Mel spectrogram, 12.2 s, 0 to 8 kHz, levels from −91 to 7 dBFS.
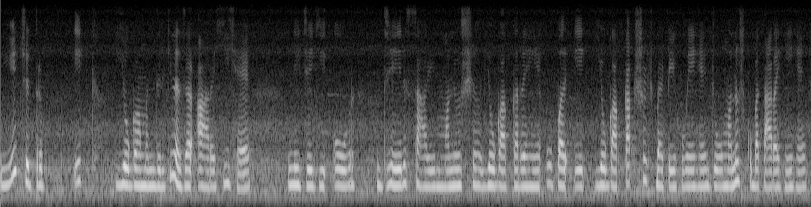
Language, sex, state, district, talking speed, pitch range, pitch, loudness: Hindi, female, Chhattisgarh, Jashpur, 155 wpm, 195-215 Hz, 205 Hz, -17 LUFS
